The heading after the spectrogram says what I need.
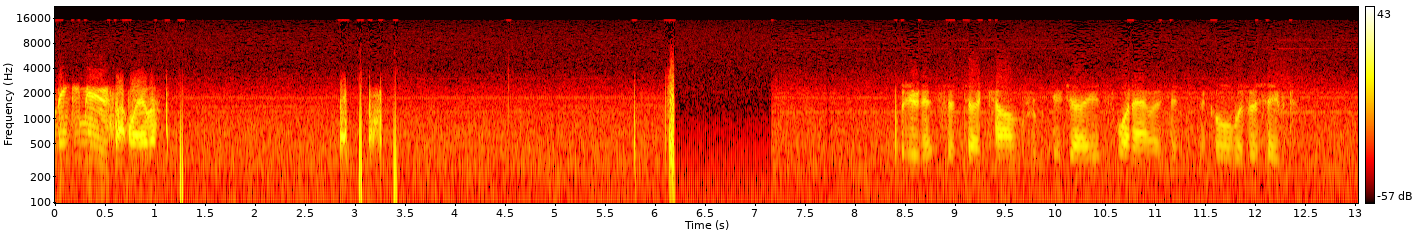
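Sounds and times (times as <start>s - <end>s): radio scanner hiss: 0.0s - 1.4s, 2.7s - 3.8s, 4.5s - 12.8s
radio clicks: 1.0s - 1.4s, 2.8s - 3.6s, 5.8s - 6.3s.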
